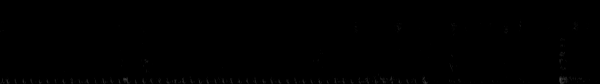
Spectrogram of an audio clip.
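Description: Faint strokes of a brush-tip marker on sketchbook paper: a run of short, irregular scratching rubs as colour is laid in.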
